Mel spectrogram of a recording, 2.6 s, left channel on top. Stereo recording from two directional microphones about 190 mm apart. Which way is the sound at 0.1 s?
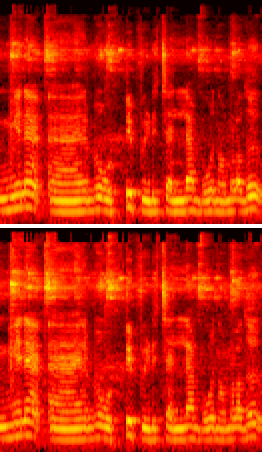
40° left (ahead or behind).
